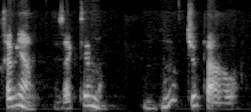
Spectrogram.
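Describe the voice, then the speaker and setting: A woman teaching a French class online, chatty and thinking aloud, with many fillers and quick tag questions, on a computer mic. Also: mid-range voice, lively intonation, gravelly, mellow, husky, no room sound, lo-fi sound. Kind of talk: online class, explaining grammar.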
